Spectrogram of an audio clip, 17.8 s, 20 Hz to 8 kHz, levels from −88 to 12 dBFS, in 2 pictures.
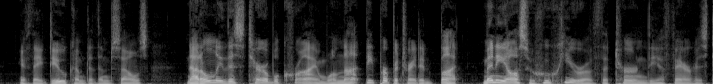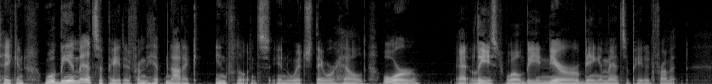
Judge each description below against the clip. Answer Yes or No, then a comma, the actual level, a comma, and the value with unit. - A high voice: No, very low, 90 Hz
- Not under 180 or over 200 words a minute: No, average, 165 wpm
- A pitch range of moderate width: No, wide, 8.1 semitones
